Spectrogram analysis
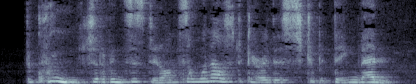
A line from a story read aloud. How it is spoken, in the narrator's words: the other one hissed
